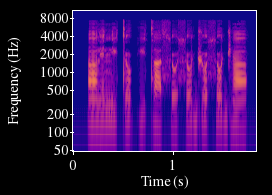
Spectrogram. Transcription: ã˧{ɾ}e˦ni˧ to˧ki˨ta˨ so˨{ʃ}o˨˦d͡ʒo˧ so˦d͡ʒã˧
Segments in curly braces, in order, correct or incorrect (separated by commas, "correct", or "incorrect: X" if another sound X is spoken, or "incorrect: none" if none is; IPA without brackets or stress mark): correct, incorrect: s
